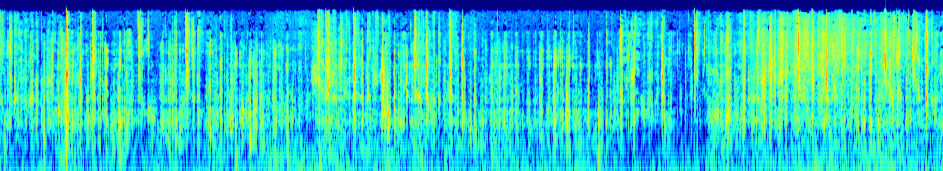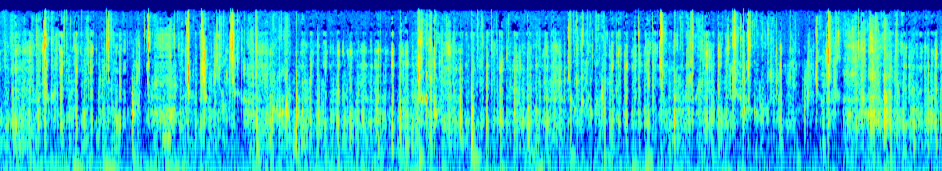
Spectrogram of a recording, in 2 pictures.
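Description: Close-miked chewing and wet mouth smacking of a person eating fried puri with curry, with crackly tearing of the puri for a few seconds near the middle.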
